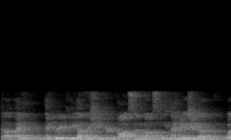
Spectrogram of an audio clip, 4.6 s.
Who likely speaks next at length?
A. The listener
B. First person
B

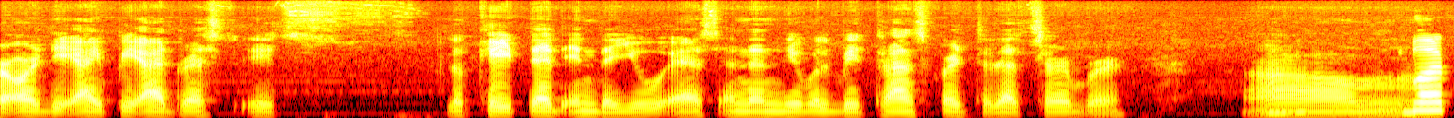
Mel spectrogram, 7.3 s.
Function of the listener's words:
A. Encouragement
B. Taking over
B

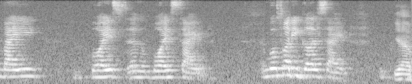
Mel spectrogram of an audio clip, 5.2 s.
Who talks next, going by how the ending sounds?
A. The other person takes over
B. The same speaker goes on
B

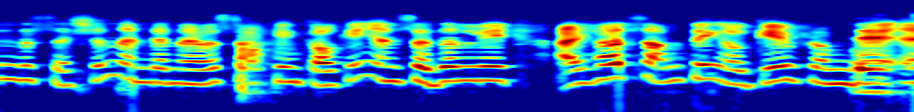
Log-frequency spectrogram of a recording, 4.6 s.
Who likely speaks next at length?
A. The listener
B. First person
B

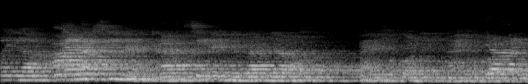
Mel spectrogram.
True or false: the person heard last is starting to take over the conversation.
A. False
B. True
B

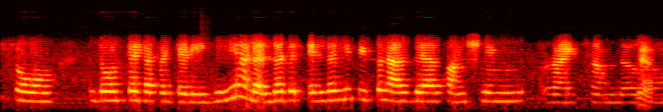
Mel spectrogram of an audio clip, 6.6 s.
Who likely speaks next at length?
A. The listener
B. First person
A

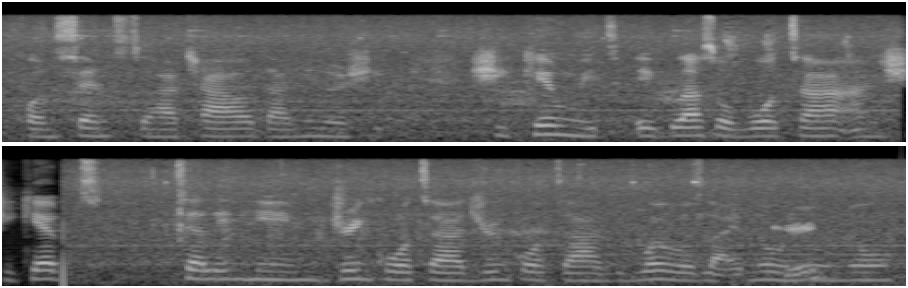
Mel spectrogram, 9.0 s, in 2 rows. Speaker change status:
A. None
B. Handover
A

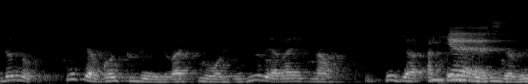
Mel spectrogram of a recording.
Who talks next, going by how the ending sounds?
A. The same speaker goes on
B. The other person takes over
A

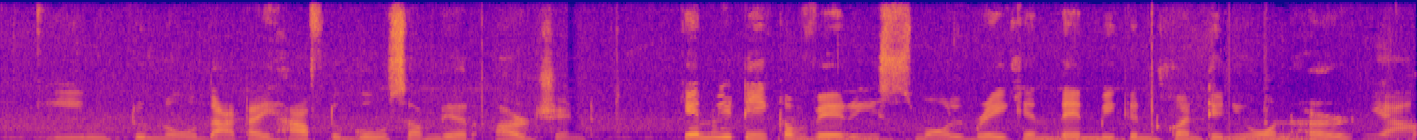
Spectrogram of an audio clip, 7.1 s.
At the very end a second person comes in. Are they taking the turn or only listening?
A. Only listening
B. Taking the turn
B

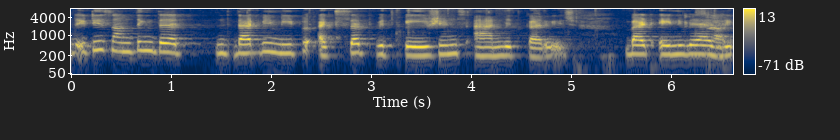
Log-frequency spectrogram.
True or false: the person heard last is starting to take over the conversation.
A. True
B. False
B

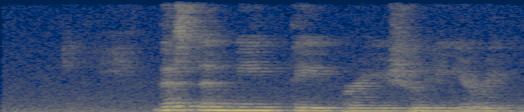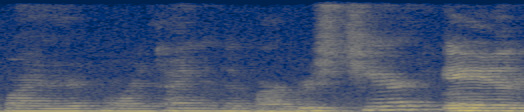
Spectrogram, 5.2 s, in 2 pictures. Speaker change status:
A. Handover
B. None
A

